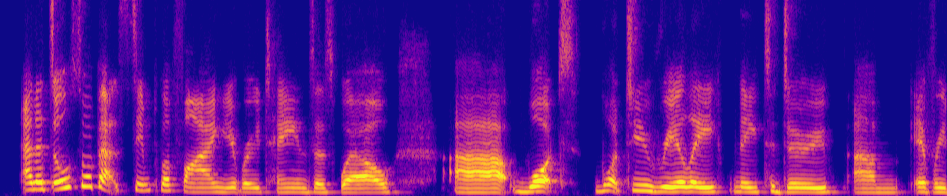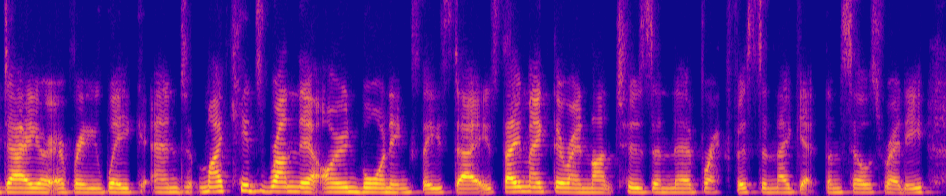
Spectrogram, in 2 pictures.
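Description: Using an Australian accent, a woman talks at a moderate pace and a fairly low pitch, with fairly even intonation and hardly any pauses. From South Australia. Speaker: professional organiser and declutter coach. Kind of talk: casual interview chat.

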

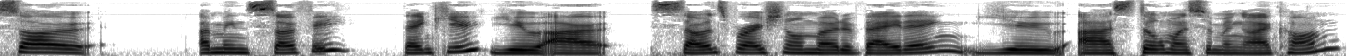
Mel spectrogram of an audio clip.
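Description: With a New Zealand accent, a woman speaks at a medium pitch and very even loudness in a dry, close recording with no echo. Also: ordinary pitch variation, moderate pace. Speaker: paralympic swimmer. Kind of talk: interview. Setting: studio.

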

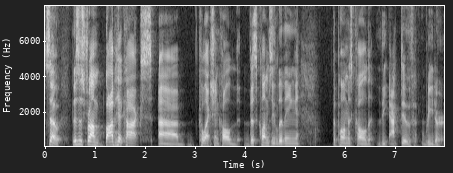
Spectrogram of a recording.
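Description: A man speaks in an unremarkable speaking voice at medium pitch. He goes at a fairly slow pace with lively intonation. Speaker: podcast host and poet. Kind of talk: poem reading; casual chat. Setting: home couch. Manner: warm, relaxed, conversational.

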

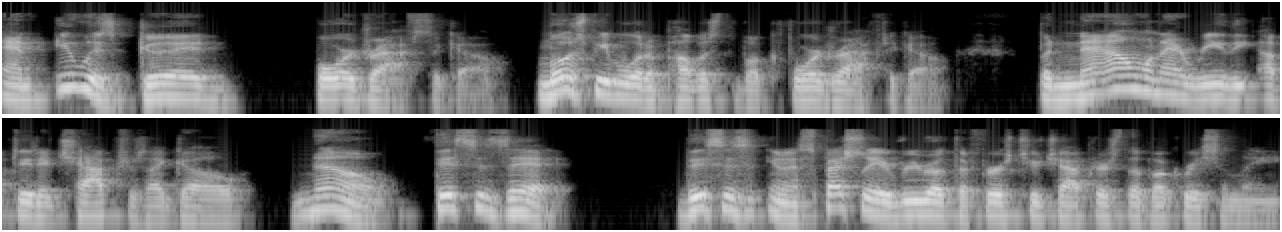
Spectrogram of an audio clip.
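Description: In a normal speaking voice, a man talks at a fairly quick pace with medium pitch and lively intonation against a quiet background. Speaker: executive coach and author. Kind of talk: casual interview conversation.

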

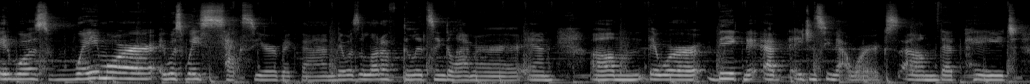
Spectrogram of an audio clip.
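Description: Music plays in the background as a woman speaks very slowly in a fairly high voice with monotone, flat intonation. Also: hardly any pauses. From Germany. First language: German. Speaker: advertising managing director. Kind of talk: interview. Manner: halting, many fillers.

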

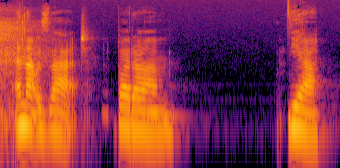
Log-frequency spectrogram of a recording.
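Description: On a very clean recording with a silent background, a woman with an American accent speaks at a fairly slow pace, medium in pitch, with fairly even intonation. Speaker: podcast host and preacher. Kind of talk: casual chat. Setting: studio.

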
